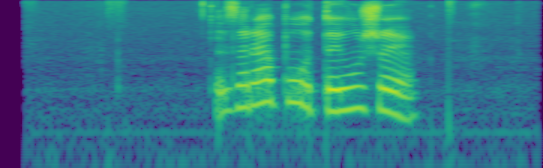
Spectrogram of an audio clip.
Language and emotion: Russian, sad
